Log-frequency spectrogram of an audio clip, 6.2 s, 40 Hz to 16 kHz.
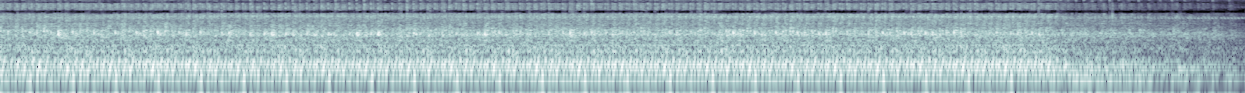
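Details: Yanmar 1601D diesel in John Deere 750 tractor, after freeing a gummed governor rack with lube and cutter following a winter of sitting: steady, even clatter about four beats a second, no hunting or surging; normal idle.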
